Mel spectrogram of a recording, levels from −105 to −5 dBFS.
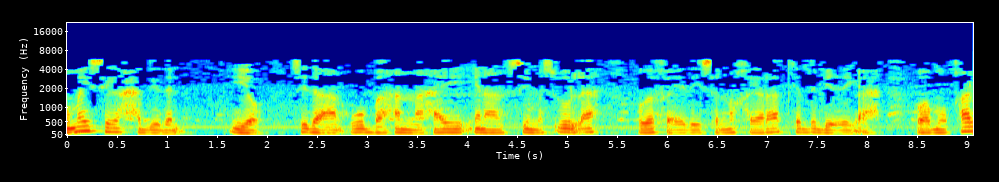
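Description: Throughout the speech, the treble stops dead at 5.6 kHz, a flat ceiling on a spectrogram, and weak frequency bands blink on and off between frames, sounding watery and swirly with chirpy s sounds. This heavy damage is likely MP3 compression at around 16 kbps.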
